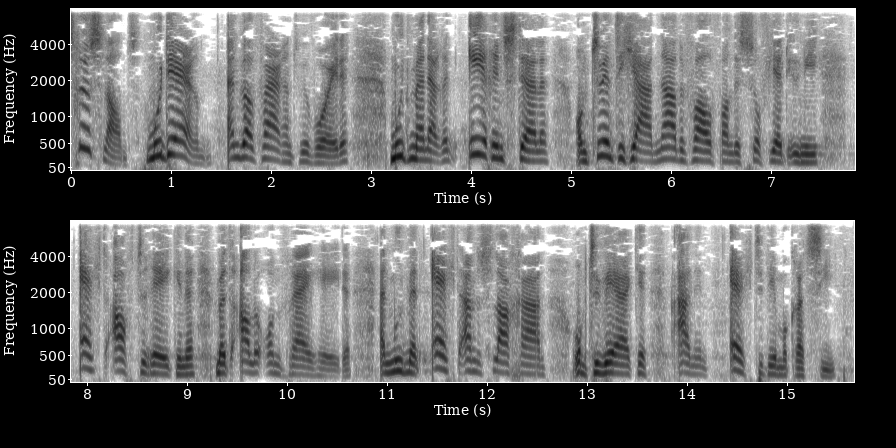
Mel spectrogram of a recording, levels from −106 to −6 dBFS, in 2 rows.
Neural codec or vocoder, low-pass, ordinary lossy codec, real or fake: none; 7.2 kHz; none; real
